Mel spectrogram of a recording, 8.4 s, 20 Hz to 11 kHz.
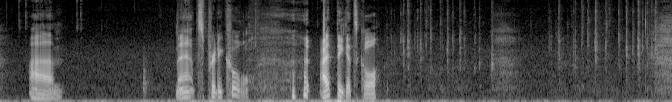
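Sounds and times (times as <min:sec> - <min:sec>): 
speech: 0:00.4 - 0:00.9, 0:02.2 - 0:04.8
typing on a computer keyboard: 0:04.9 - 0:06.2, 0:06.8 - 0:08.3.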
